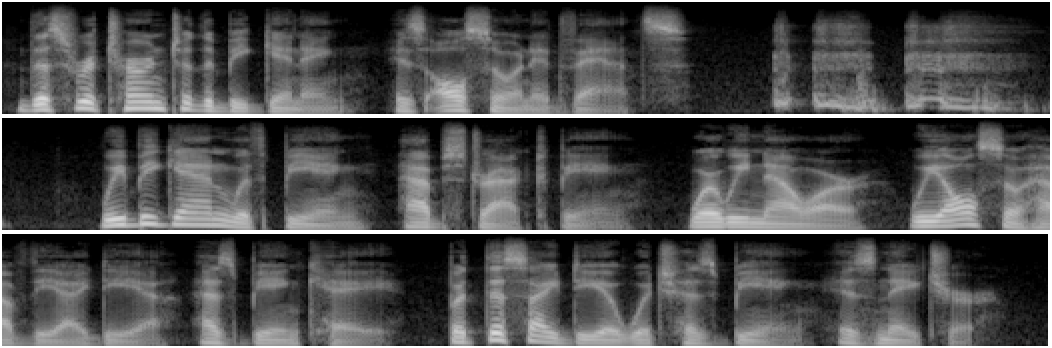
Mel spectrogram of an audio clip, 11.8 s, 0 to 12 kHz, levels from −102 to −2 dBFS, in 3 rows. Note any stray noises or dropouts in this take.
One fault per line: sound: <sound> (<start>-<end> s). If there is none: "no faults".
sound: throat clearing (2.9-4.0 s)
